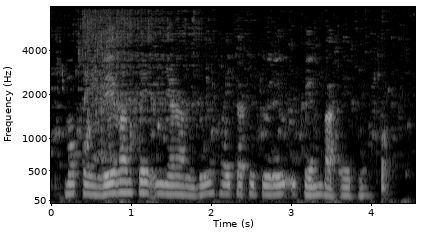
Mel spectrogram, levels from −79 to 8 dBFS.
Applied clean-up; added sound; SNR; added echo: classical method WPE with log-MMSE.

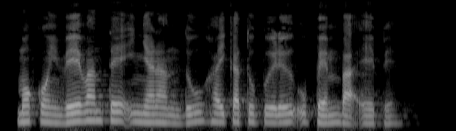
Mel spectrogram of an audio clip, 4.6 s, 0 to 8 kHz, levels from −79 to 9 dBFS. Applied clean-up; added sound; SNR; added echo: none; none; none; none.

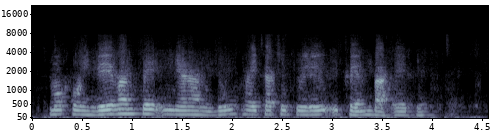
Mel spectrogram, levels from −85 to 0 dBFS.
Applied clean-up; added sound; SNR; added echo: neural separator model SepFormer DNS4.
